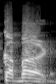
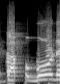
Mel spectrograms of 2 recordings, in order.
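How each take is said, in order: First: "कबर्ड" as kub-erd, no p sound; short second vowel in "कबर्ड"; correct contracted pronunciation. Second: "कपबोर्ड" as cup + board, p sounded; wrong pronunciation. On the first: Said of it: "क्या बोलते हैं". ("कबर्ड" मिलाकर बोलें, प silent) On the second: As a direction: give "कपबोर्ड" a full "board". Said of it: "कपबोर्ड नहीं बोलते हैं". ("कपबोर्ड" को कप-बोर्ड, गलत ढंग से) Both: Shown as a demonstration.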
